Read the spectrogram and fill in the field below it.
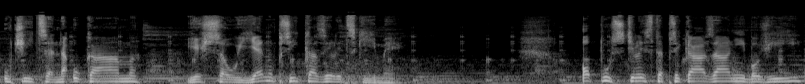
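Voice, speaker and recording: An actor playing Jesus as a stern, earnest teacher in a dramatized scripture reading, with measured, emphatic delivery. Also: male voice, mid-range voice, lively intonation, close to an everyday voice. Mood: stern, reproving. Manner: measured, emphatic, solemn declamation. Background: music.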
